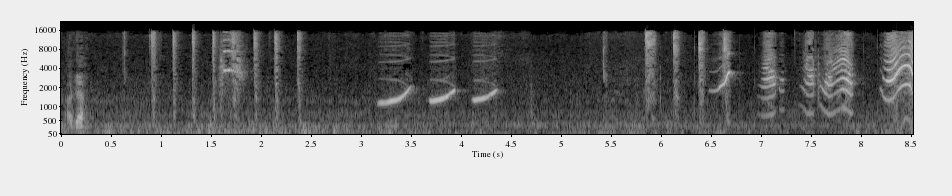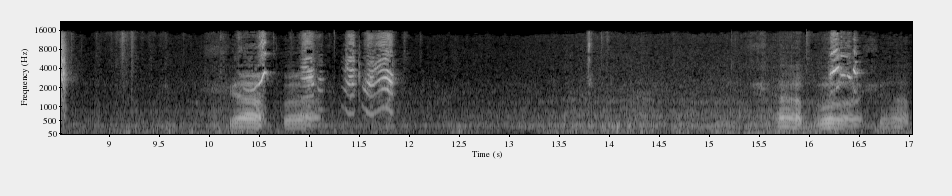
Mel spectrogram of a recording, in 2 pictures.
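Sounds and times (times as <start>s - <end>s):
parrots whistling: 1.5s - 2.0s, 5.9s - 8.7s, 10.5s - 12.0s, 16.2s - 16.6s.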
